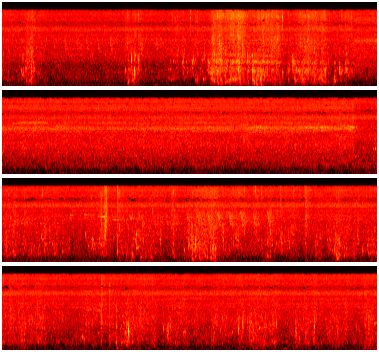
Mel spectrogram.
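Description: Running stream water with intermittent splashes and knocks, louder for a few seconds early on and again near the twentieth second. A steady high tone runs for about six seconds in the middle.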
